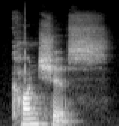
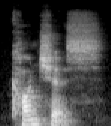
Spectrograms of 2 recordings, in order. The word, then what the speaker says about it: conscious: Number 10, conscious, conscious. Okay, you can see now that the letters in red are silent letters.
